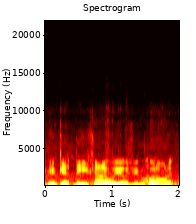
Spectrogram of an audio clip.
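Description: A man's voice: on the high side, fairly even intonation, fast talker, creaky, crowd noise, low-quality recording. A man giving rambling, self-correcting casual commentary while walking a farmers market with a body-worn camera. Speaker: knife sharpener vlogging at a market. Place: outdoor farmers market parking lot. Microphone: body-worn action camera. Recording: loud outdoor street noise.

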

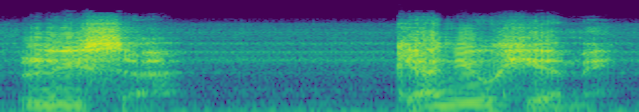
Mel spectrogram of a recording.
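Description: An actor playing a calm, eccentric male psychiatrist in a horror audio drama, asking measured, coaxing questions. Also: fairly low pitch, a little hiss or hum, heavily acted. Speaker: doctor.

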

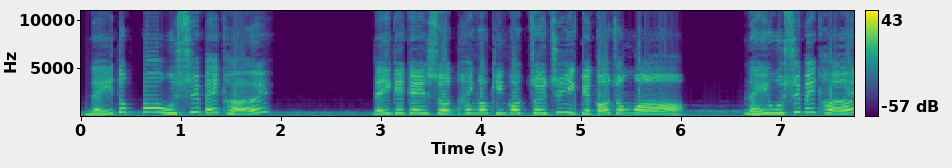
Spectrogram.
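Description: An actress playing a possessive, sharp-tongued young girlfriend in an audio drama, demanding and indignant. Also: extremely high pitch, expressive, measured pace, faint music behind. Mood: astonished. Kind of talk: Cantonese audio drama acting.

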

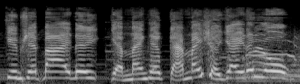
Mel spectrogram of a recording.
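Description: A woman's voice: high-pitched, a little fast, music in the background, natural voice. A woman voicing an earnest, imaginative small child in a cartoon dub, with a southern Vietnamese accent. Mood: pondering.

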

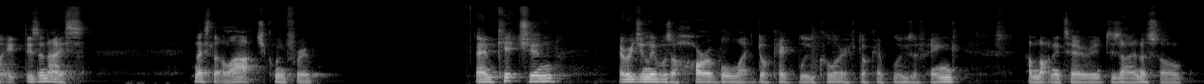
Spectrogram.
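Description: A young man with a fairly low voice shows viewers around a house. He talks casually and chattily, with self-deprecating jokes, as he walks from room to room filming on a phone. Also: steady tone, normal speed, long pauses, a little mellow. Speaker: vlogger. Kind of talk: casual house tour narration. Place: indoors, walking through rooms of a house. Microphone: handheld phone camera.

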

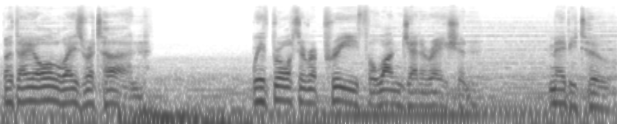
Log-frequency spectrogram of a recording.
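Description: An actor playing a stern older high admiral in a sci-fi game, speaking in a formal, resolute, grandiose way. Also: male voice, measured pace, music in the background, lightly acted. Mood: grave, measured. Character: commanding stern older male high admiral of a space fleet. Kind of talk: dramatic video game voice acting.

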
